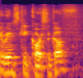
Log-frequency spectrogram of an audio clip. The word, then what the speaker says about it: Rimsky-Korsakov: So Nikolai Rimsky-Korsakov, did I say it right?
